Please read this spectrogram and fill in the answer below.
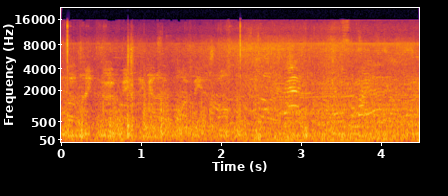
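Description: Wind buffeting the microphone over the steady running noise of a boat, with faint voices in the background.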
